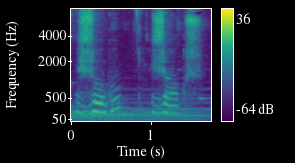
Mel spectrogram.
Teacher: E há outros nomes cuja vogal da sílaba tônica O é fechada no singular e aberta no plural.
